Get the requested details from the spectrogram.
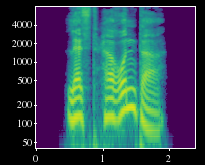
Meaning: second-person singular present of herunterlassen
- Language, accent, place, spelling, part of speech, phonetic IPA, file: German, Germany, Berlin, lässt herunter, verb, [ˌlɛst hɛˈʁʊntɐ], De-lässt herunter.ogg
